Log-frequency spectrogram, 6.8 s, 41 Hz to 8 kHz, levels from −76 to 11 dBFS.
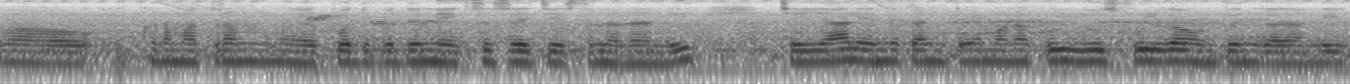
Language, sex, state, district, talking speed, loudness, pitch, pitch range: Telugu, female, Andhra Pradesh, Srikakulam, 125 wpm, -17 LUFS, 165 Hz, 160-175 Hz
